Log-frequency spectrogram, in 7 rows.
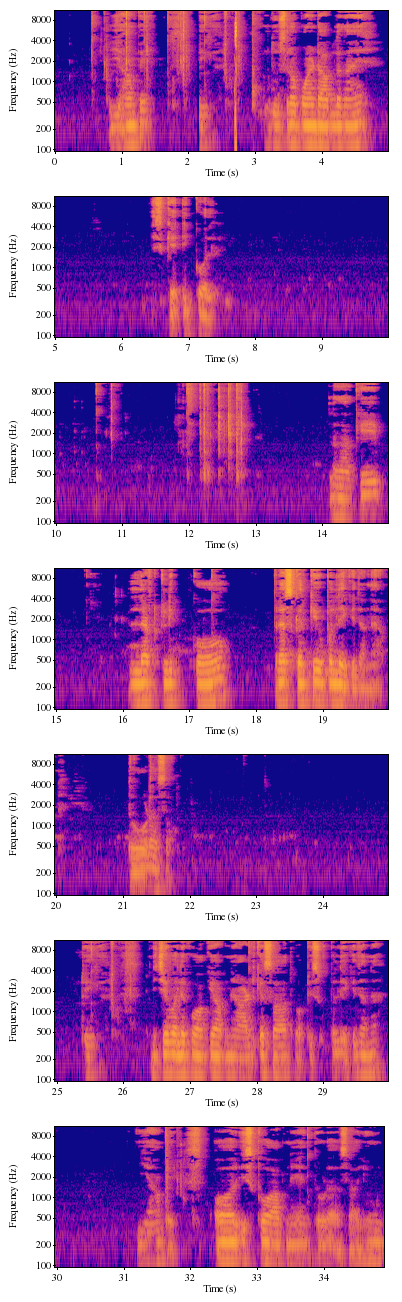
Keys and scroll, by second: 8.3 ctrl+z.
